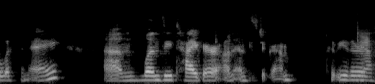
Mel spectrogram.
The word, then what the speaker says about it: Tigar: can go to the tiger agency tiger is spelled with an A but pronounced like the animal so t-i-g-a-r and then I am Lindsay also with an a um Lindsay tiger on Instagram so either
